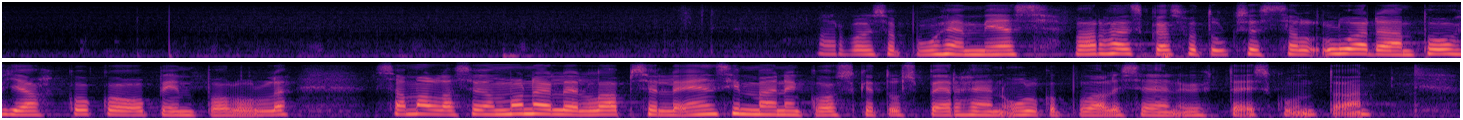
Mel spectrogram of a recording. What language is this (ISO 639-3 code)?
fin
